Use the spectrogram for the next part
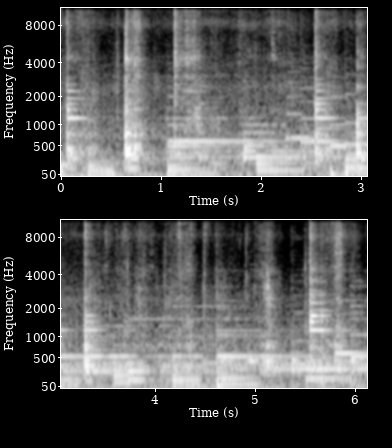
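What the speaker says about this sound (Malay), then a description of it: "Kacau lagi, goreng lagi sehingga garing." Food sizzling in a pan while being stirred, with repeated scraping and clanking of a utensil against the pan and occasional musical tones in the background.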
